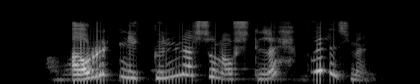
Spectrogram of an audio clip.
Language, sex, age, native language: Icelandic, female, 11, Icelandic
